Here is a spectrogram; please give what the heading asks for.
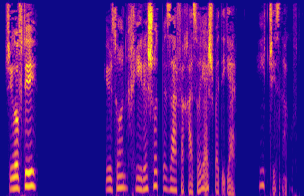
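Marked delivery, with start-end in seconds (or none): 0.1-0.7 loud, changed voice snapping the question; sharp demand. Acted. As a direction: bark it back at him. Master snaps at Hareton.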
